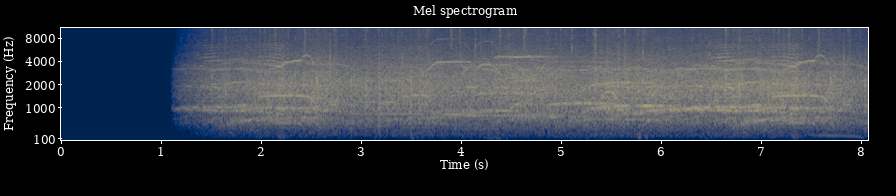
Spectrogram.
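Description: Audience applauding, with a few voices calling out over the clapping. It starts suddenly about a second in and eases off near the end.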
